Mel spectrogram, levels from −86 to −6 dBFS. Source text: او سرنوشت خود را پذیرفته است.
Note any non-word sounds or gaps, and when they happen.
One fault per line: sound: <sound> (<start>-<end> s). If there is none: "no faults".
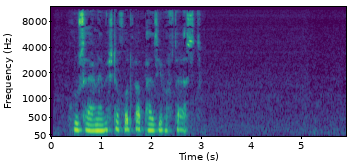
no faults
